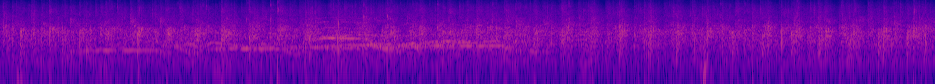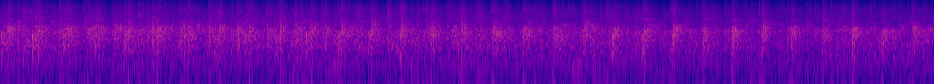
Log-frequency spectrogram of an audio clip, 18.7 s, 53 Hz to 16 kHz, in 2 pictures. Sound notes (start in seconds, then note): 2.0 cheering; 5.5 applause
